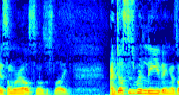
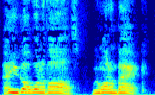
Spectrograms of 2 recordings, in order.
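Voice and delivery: retold called demand; 11 semitones higher than usual. Player demands captive from pickets, high hailing. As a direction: shout terms across a distance.

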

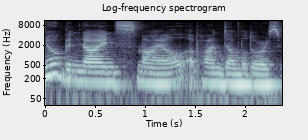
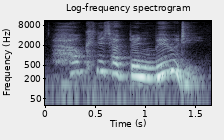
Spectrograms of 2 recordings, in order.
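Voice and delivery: high-pitched, incredulous question; complete disbelief; 9 semitones higher than usual. A narrator's reading. Harry learning Moody betrayed him, in complete disbelief. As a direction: ask in stunned disbelief, pitched well up. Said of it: "in a state of complete disbelief".

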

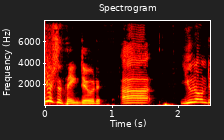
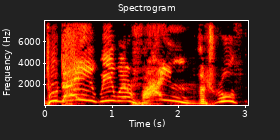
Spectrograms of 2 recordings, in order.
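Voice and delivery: high, very slow grandiose proclamation; Raul Julia; 10 semitones higher, much slower than usual. Acted. Comic proving his solid-nine impression, grandiose Raul Julia voice. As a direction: proclaim it theatrically, stretching the vowels. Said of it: "I have a solid nine".

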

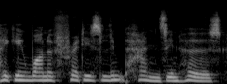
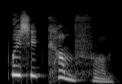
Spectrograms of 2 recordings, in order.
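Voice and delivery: put-on higher, eager girl's question; a curious young girl asks, lifted and bright; 9 semitones higher, 6 dB louder than usual. Samantha voiced by narrator.

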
